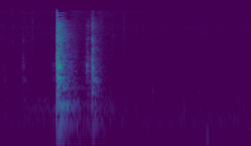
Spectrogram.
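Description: Motorcycle gearbox shifted up from fifth into sixth with the foot shifter: two quick mechanical clunks, the second softer.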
